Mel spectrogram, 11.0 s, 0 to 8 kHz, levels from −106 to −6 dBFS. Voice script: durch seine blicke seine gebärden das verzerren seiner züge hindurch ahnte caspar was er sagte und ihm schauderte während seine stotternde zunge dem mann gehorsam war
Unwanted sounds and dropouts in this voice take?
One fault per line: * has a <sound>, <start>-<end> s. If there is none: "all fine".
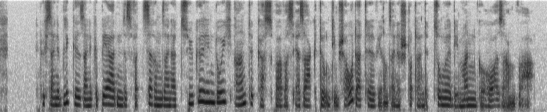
all fine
